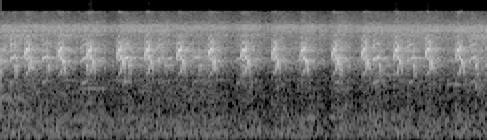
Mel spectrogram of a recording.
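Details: In Assam, India, a common tailorbird repeats a sharp, high chip note at an even pace, about eight notes in three seconds, over a soft background hiss.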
